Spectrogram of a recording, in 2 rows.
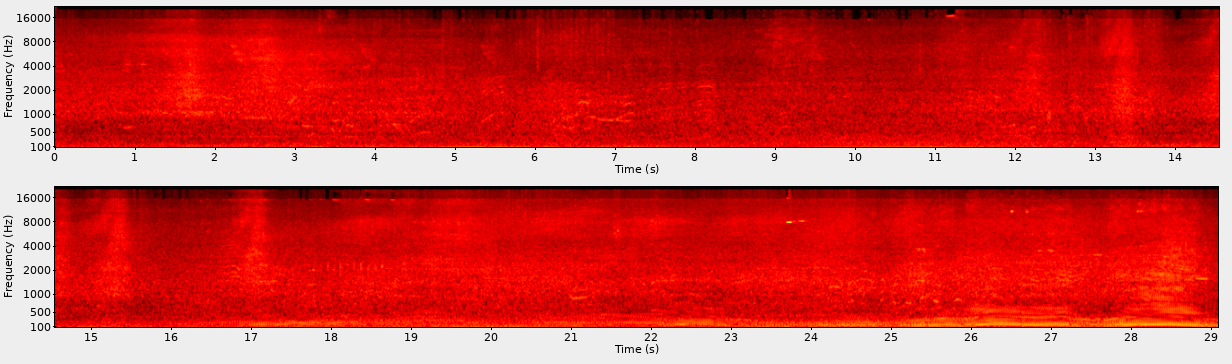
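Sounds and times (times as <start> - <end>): road rumble: 0.0 - 29.0
motorbike engine drone: 15.1 - 29.0.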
